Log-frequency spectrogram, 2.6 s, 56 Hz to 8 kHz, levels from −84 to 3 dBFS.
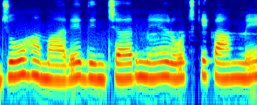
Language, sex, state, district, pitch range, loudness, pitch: Hindi, female, Chhattisgarh, Raipur, 200-215 Hz, -14 LUFS, 205 Hz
